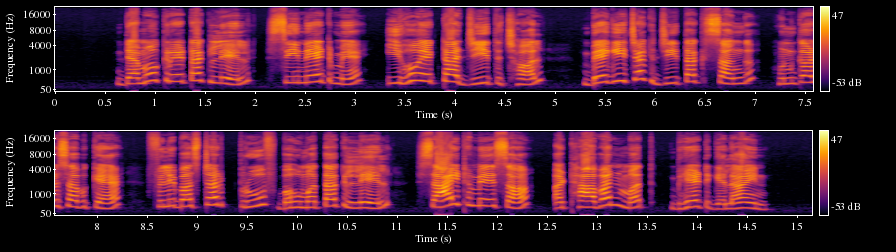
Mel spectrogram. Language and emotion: Maithili, neutral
